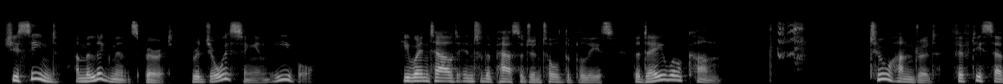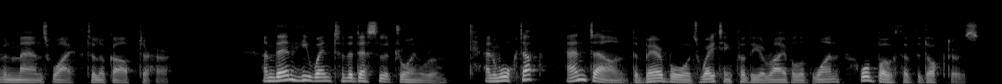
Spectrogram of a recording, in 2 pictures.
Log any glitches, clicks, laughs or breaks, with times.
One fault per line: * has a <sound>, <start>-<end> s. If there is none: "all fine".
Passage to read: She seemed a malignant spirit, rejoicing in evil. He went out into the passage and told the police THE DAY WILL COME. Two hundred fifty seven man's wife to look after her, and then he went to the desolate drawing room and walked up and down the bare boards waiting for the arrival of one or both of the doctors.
* has a squeak, 7.7-8.1 s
